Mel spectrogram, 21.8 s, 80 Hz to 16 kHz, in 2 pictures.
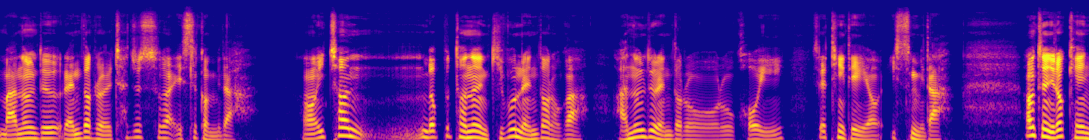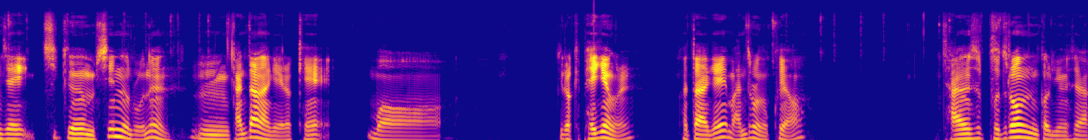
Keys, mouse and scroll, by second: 9.8-10.7 scroll down 2, 11.1 alt+middle click, 11.8 alt+right click, 12.0 alt+middle click, 12.3 alt+click, 12.5 alt+middle click, 12.8 alt+click, 16.6 alt+click, 16.6 alt+right click, 16.6 alt+middle click, 18.7 alt+click, 18.7 alt+middle click, 19.1 alt+right click, 19.6-20.3 alt+drag, 20.6 alt+click.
